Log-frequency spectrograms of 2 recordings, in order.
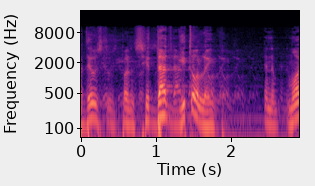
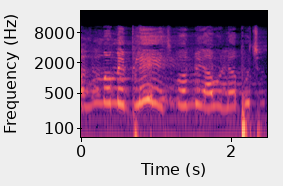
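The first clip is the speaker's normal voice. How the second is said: mock crying; 12 semitones higher than usual. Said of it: "પણ કુમાર તમે રડો માં".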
